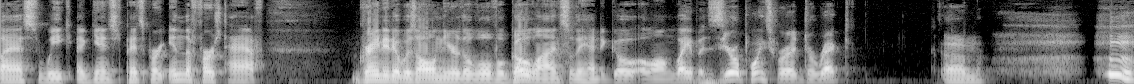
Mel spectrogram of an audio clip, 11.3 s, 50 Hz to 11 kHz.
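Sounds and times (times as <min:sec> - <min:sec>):
speech: 0:00.0 - 0:02.8, 0:03.5 - 0:08.6, 0:09.4 - 0:09.9, 0:11.0 - 0:11.3
yawn: 0:10.4 - 0:11.3.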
